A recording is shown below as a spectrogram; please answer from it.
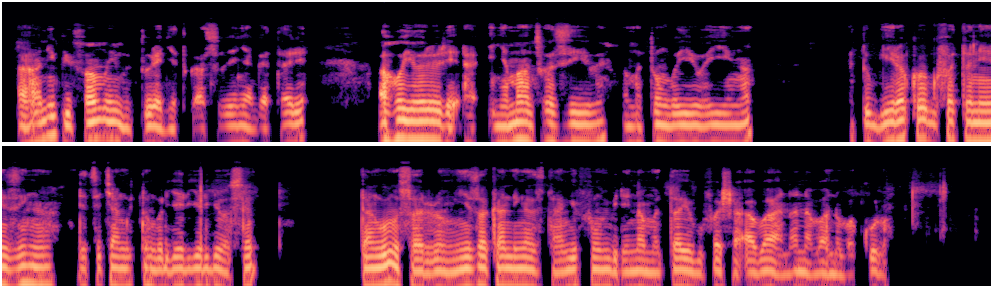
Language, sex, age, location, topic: Kinyarwanda, male, 18-24, Kigali, agriculture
